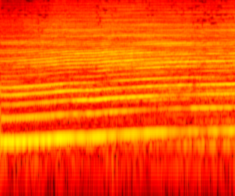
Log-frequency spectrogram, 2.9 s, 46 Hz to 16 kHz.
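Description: Motorcycle engine in MotoGP 22 during the French GP race, a steady high-pitched whine with rich harmonics that climbs slowly in pitch, loud and continuous throughout with no talking.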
